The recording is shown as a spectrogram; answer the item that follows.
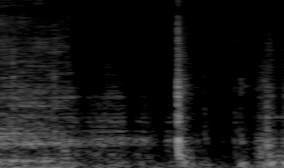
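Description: Scoring stylus drawn down the groove of a scoreboard, creasing a sheet of paper: a faint scratchy rub that fades within the first second, then a single light tap.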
